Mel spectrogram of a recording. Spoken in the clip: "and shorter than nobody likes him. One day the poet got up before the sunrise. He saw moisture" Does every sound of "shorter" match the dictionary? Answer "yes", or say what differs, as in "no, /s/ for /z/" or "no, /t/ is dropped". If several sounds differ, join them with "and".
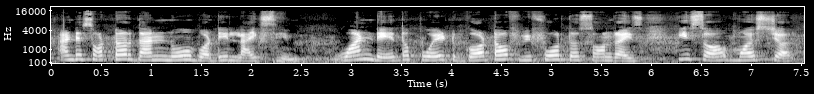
no, /s/ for /ʃ/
